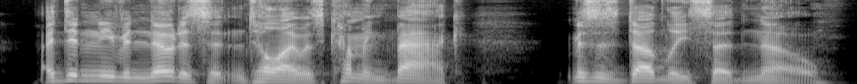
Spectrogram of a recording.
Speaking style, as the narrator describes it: he added, his voice tight

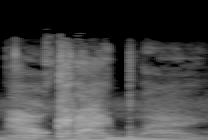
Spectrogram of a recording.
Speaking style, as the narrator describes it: whisper

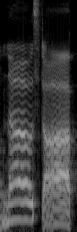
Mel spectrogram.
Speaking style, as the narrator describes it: she whined and yelled

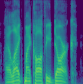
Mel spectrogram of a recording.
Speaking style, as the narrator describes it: Biden kind of stiffly says

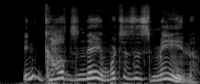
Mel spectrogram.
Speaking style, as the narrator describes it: Harker cried out

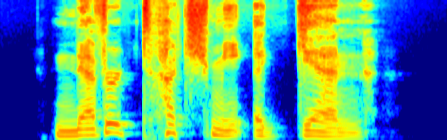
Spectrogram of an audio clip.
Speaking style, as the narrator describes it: angrily shouted

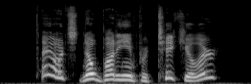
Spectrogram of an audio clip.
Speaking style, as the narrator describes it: she explained, laughing

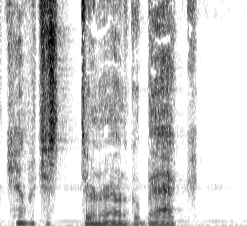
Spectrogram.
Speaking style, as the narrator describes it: Christy pleads

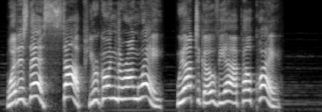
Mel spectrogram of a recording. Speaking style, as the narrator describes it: Seeing the first two cars erroneously turn, loudly shouted

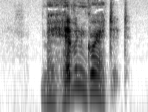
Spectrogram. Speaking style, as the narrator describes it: the girl breathed

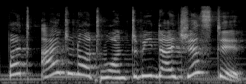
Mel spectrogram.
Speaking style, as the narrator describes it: howled Pinocchio, beginning to cry

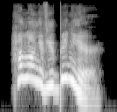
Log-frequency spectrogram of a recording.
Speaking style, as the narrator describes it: she cried, shrinking away from him

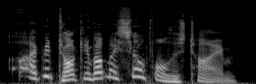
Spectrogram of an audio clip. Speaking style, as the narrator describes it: she exclaimed

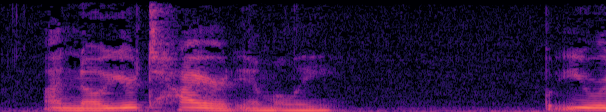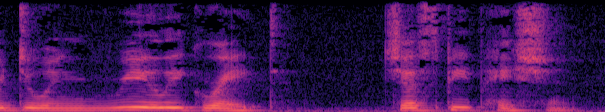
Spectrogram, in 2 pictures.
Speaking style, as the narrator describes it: the mother quietly said

